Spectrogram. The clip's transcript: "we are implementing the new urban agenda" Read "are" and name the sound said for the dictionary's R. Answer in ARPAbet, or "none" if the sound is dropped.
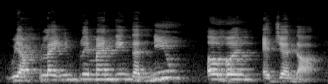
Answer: L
